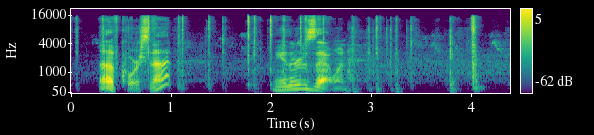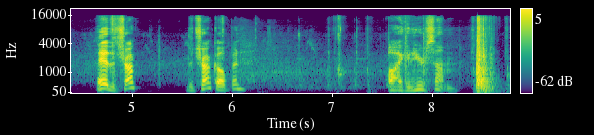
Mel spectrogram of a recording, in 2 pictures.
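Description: A gear lever clicks into place.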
